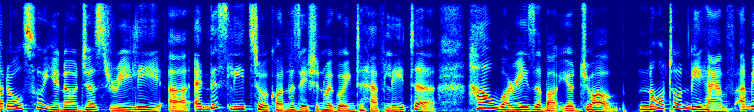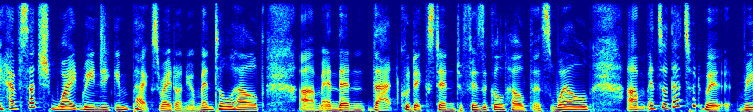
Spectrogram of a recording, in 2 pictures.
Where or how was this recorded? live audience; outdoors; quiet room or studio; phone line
quiet room or studio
